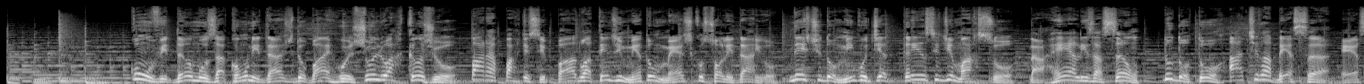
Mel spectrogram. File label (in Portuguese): spot medico solidário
